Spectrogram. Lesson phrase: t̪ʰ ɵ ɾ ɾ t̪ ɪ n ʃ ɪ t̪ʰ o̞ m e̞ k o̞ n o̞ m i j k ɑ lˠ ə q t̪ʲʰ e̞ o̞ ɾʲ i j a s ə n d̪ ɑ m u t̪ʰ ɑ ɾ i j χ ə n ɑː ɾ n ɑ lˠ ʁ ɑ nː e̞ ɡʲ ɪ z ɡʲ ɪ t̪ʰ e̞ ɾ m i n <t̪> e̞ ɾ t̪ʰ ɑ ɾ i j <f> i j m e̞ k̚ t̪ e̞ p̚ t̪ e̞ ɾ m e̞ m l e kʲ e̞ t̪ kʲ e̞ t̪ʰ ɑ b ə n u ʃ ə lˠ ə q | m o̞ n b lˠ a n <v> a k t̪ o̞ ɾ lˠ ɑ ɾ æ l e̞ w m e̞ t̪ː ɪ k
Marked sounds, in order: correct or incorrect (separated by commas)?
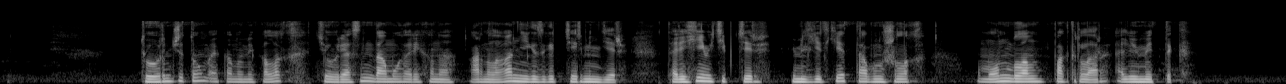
incorrect, incorrect, incorrect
